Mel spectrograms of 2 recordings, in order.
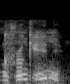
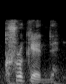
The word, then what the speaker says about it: crooked: But with this word here, crook, okay, this is crooked, all right, crooked, okay. Even with the ED ending on the end, crooked, okay? So that's how we pronounce this word, crooked.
